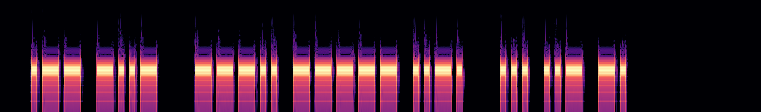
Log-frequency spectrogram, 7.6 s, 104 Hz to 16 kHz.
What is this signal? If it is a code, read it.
Morse code, heard as a keyed tone, about 22 wpm, 700 Hz. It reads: WX 80F SUN
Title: Practice QSO - Exchange 2 - Info - 22wpm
